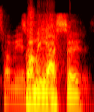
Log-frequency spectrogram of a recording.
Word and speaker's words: Tomiyasu: What would you this well, I can't pronounce his name. Tomiyasu, is it? Tomiyasu.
